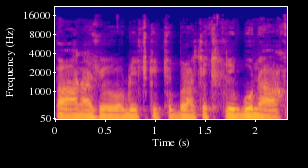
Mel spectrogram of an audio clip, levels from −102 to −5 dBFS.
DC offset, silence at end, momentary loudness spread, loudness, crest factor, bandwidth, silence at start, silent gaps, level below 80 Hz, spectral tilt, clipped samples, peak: under 0.1%; 0 s; 7 LU; -25 LUFS; 16 dB; 15 kHz; 0 s; none; -44 dBFS; -7.5 dB/octave; under 0.1%; -8 dBFS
